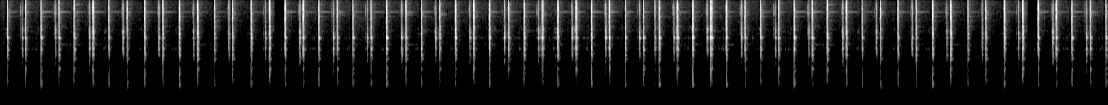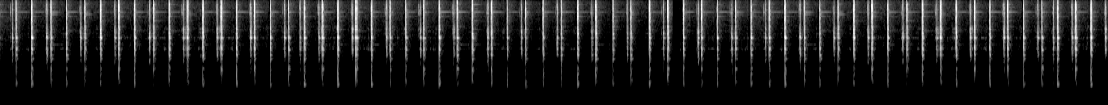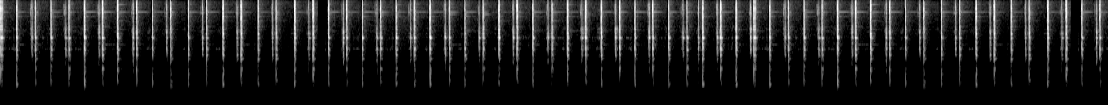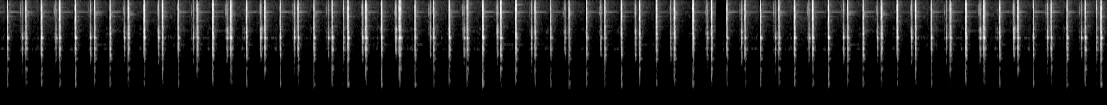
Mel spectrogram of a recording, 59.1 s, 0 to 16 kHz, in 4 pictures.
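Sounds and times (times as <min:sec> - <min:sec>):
timer ticking: 0:00.0 - 0:59.0.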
